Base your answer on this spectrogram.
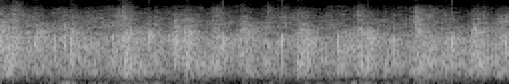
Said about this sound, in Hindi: अपने लिए तालियां बजाइए आप।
